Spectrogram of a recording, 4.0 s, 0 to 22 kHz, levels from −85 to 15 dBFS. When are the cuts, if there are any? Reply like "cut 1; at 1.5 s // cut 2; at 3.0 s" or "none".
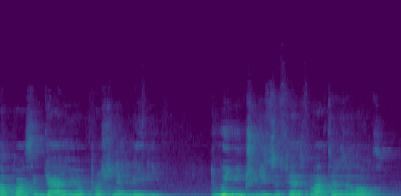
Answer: none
